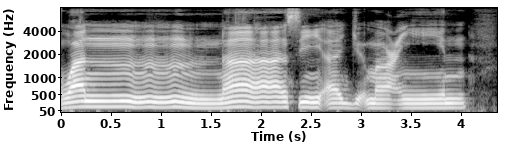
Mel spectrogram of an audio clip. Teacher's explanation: Huruf syamsiyahnya huruf nun. Maka alif lam tidak dibaca, jadi dia dilebur. Ada tapi dianggap tidak ada. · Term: alif lam syamsiyah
